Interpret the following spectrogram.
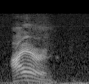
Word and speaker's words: iron: __ ] R from there's no R I'm not pronouncing any R say it say it again I on there you go iron oh what the it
